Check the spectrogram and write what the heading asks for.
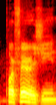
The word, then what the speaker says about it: porphyrogene: How one is to speak or even silently read the word porphyrogene is a nearly complete mystery. I say nearly because one sound is certain, the sound of gene.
